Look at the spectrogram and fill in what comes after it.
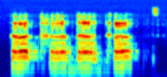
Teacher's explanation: जीभ दातांना स्पर्श करते त्यामुळे ते स्थान कोणता आहे दंत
